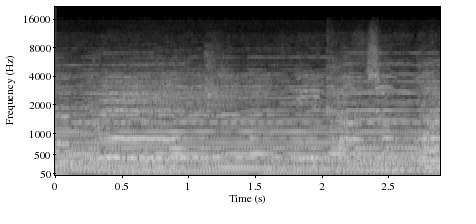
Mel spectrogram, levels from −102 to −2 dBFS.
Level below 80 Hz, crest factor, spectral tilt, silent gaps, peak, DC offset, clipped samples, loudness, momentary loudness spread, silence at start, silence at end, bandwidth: -44 dBFS; 14 dB; -7 dB/octave; none; -12 dBFS; under 0.1%; under 0.1%; -27 LUFS; 4 LU; 0 s; 0 s; 12 kHz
